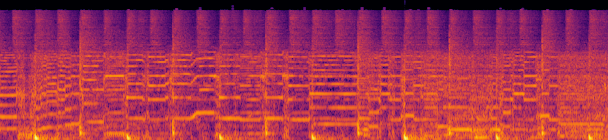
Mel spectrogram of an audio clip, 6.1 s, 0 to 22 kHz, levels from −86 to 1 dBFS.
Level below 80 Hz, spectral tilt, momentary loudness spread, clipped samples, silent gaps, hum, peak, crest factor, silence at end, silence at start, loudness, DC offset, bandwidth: -24 dBFS; -4 dB/octave; 2 LU; under 0.1%; none; none; 0 dBFS; 18 dB; 0 s; 0 s; -17 LUFS; under 0.1%; 17.5 kHz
